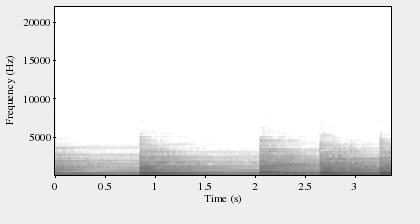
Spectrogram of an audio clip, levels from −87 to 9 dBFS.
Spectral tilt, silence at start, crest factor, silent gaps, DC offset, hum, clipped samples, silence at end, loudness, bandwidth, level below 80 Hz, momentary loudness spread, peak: -9.5 dB/octave; 0 s; 16 dB; none; under 0.1%; none; under 0.1%; 0 s; -33 LUFS; 5.6 kHz; -72 dBFS; 10 LU; -16 dBFS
